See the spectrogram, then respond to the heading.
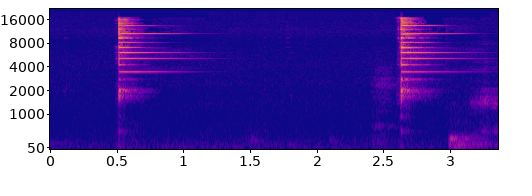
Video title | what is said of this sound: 🇮🇹ABBATE Y LA MANTIA🇮🇹 TEGO JESZCZE NIE BYŁO ❤️‍🔥 ! CZYM TO PACHNIE ? Perfect Shave ... #256 | listen to how it rings. Very, very, very good quality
